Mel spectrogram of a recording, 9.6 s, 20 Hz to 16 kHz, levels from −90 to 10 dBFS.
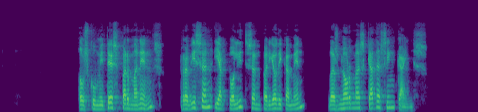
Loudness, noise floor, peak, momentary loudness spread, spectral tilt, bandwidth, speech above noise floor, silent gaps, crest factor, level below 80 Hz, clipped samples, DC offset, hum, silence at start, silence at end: -20 LUFS; under -90 dBFS; -2 dBFS; 12 LU; -6.5 dB/octave; 7.6 kHz; over 70 dB; 3.29-3.60 s, 6.14-6.57 s; 20 dB; -60 dBFS; under 0.1%; under 0.1%; none; 1.6 s; 1.05 s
